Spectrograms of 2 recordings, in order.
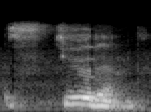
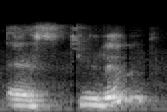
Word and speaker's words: student: I am a student. Muchas veces esta palabra es pronunciada como student, pero solamente se pronuncia la S, student, okay?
